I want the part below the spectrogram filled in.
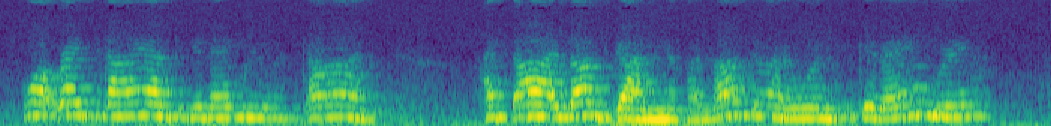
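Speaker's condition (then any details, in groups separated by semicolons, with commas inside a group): Cerebral palsy; no formal physical therapy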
